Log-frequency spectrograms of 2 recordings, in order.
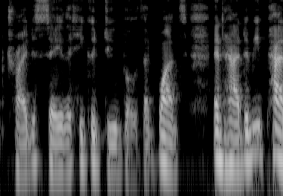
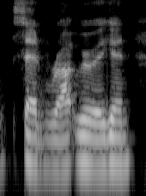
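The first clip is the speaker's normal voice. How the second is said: ordinary delivery, nothing marked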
